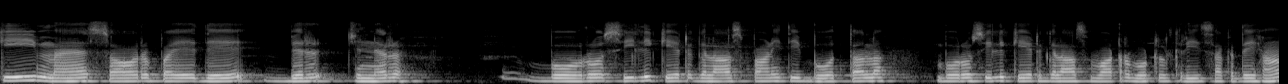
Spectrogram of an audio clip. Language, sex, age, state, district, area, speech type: Punjabi, male, 30-45, Punjab, Barnala, urban, read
